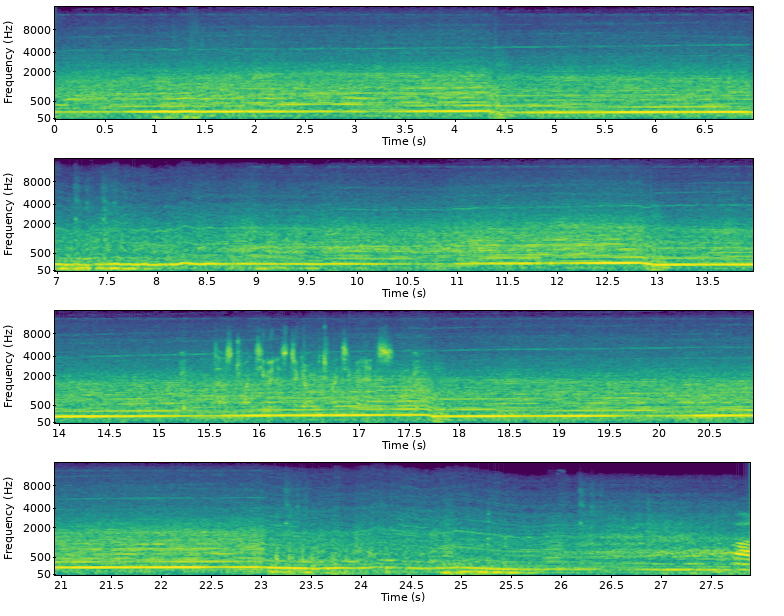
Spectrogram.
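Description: A racing car engine roars loudly, its pitch climbing and dropping sharply with each gear change.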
